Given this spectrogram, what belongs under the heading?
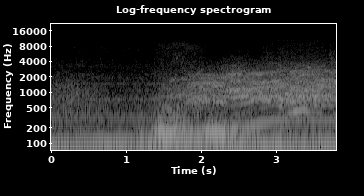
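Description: Tires squeal as a car skids in the GTA video game, a sustained screech that rises halfway through over a constant engine drone.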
